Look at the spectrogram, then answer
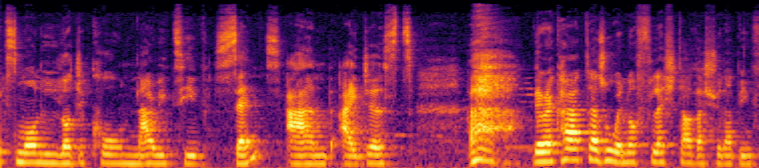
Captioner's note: sigh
